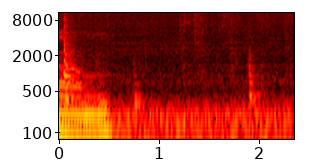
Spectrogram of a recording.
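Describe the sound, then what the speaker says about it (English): Cured turkey bacon crisping in a pan, a soft steady sizzle with a brief tonal hum at the start and occasional faint stirring taps, fairly quiet and without talk. "Okay, the bacon is crisping up."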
